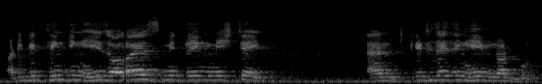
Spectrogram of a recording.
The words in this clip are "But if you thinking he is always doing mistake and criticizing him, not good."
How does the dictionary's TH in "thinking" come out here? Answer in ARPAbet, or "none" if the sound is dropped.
T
